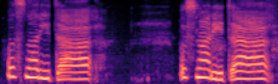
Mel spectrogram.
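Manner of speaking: high, slow sing-song scolding. Real, not acted. Stopping animal eating something.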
